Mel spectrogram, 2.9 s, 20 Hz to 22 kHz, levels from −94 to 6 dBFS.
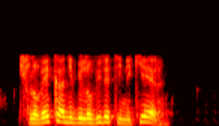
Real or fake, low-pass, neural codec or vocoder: fake; 3.6 kHz; codec, 16 kHz, 8 kbps, FunCodec, trained on LibriTTS, 25 frames a second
